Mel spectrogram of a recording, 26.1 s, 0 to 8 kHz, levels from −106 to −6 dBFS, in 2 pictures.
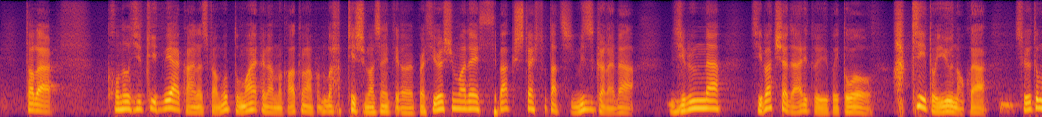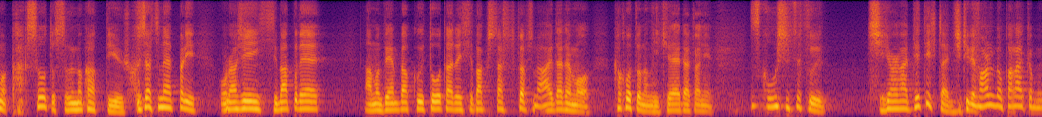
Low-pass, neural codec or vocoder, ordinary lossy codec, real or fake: none; codec, 16 kHz, 0.5 kbps, FunCodec, trained on Chinese and English, 25 frames a second; none; fake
